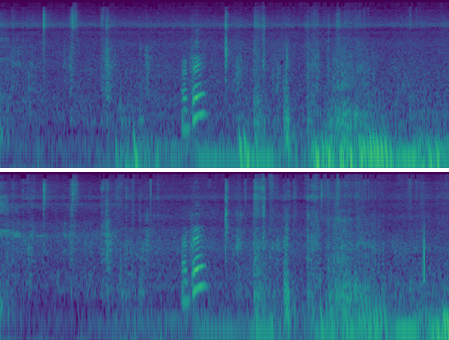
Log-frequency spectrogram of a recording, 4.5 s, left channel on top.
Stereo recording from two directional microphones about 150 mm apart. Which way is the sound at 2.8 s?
50° right (ahead or behind).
